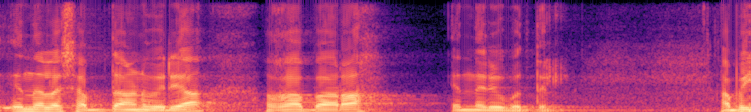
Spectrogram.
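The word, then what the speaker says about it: غَبَرَة: ഗബറത്തുൻ അതിൽ അവസാനത്തെ ആ താഇനെ നമ്മൾ പറഞ്ഞിരുന്നു തൊട്ട് മുമ്പത്തെ ആയത്തുകളിലൊക്കെ. ഇങ്ങനെയുള്ള താ കാണുമ്പോൾ അത് സുക്കൂനുള്ള ഹ ആക്കിയിട്ടാണ് ഉച്ചരിക്കേണ്ടത്. ഗബറഹ്, ഗബറഹ് ഒരു ചെറിയ ഹ് എന്നുള്ള ശബ്ദമാണ് വരിക, ഗബറഹ് എന്ന രൂപത്തിൽ.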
